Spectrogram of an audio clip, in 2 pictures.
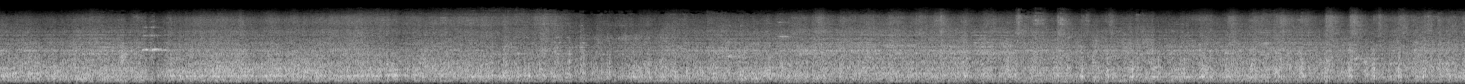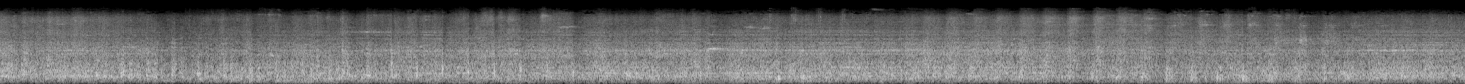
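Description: Empty Union Pacific steel coal hopper cars rolling past close by: a steady, dense rolling noise of steel wheels on rail, with a few brief faint high squeaks.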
